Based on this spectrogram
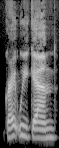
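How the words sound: It is read with a Southern twang accent.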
